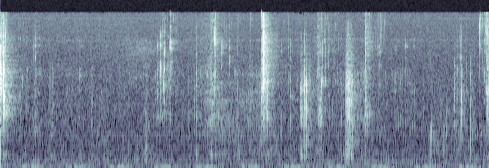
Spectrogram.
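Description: Close-miked eating sounds of sushi: chewing and mouth noises with scattered short sharp clicks and crunches, one at the very start and the loudest about two and a half seconds in.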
